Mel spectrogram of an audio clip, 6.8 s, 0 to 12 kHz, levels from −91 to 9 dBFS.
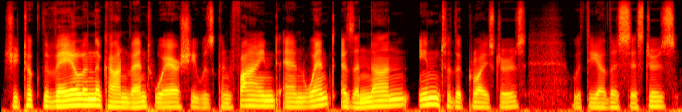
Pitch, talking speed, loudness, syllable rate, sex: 115 Hz, 200 wpm, -17 LUFS, 5.0 syllables/s, male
